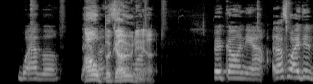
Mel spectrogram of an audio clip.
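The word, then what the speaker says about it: Bugonia: That's what I did with Bulgaria before we went. No, that's not how you say it. How do you say it? Bulgaria? Whatever. Oh, ever so one. Begonia.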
